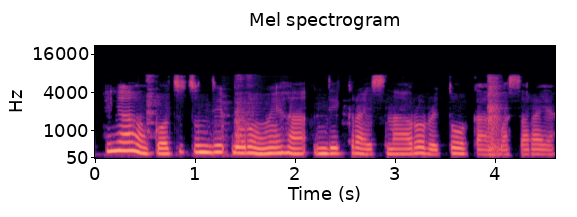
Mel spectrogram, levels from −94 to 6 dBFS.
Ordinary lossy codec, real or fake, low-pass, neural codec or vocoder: none; real; none; none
